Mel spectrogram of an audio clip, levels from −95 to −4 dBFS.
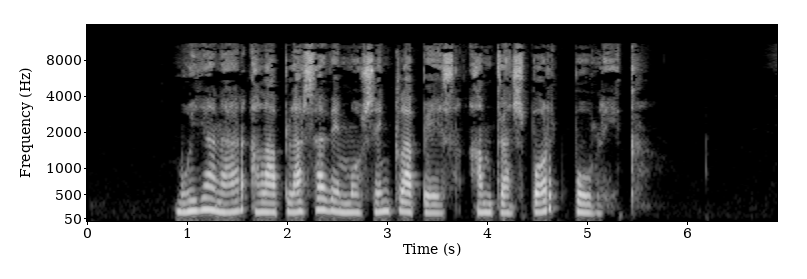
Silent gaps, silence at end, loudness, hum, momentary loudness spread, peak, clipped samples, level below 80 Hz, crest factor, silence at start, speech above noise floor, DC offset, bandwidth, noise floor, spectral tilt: none; 1.35 s; -25 LUFS; none; 10 LU; -6 dBFS; under 0.1%; -66 dBFS; 20 dB; 0.9 s; 57 dB; under 0.1%; 11.5 kHz; -83 dBFS; -4 dB/octave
